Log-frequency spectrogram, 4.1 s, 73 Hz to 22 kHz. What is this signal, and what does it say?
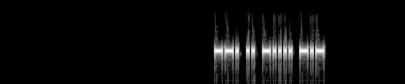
Morse code, heard as a keyed tone, about 42 wpm, 700 Hz. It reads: GI6K
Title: DXCC-100 Call Signs - 4 Characters - Repeated 3x - 45wpm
